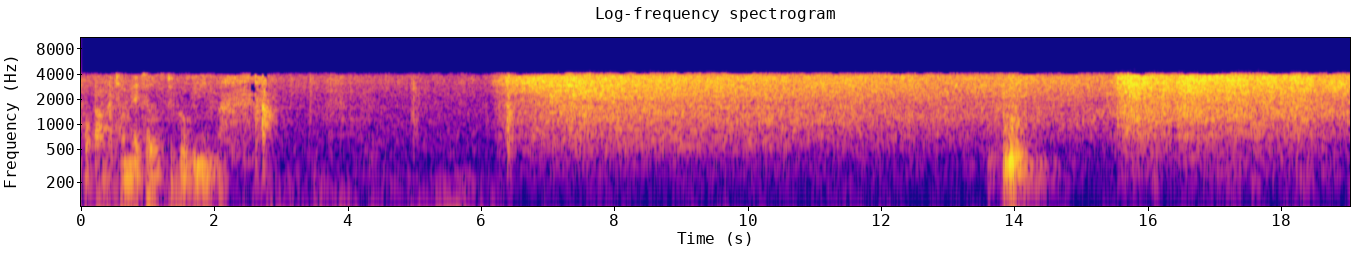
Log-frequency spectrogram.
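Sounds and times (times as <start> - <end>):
food sizzling in hot oil: 1.4 - 19.0
short knock: 13.6 - 14.6.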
